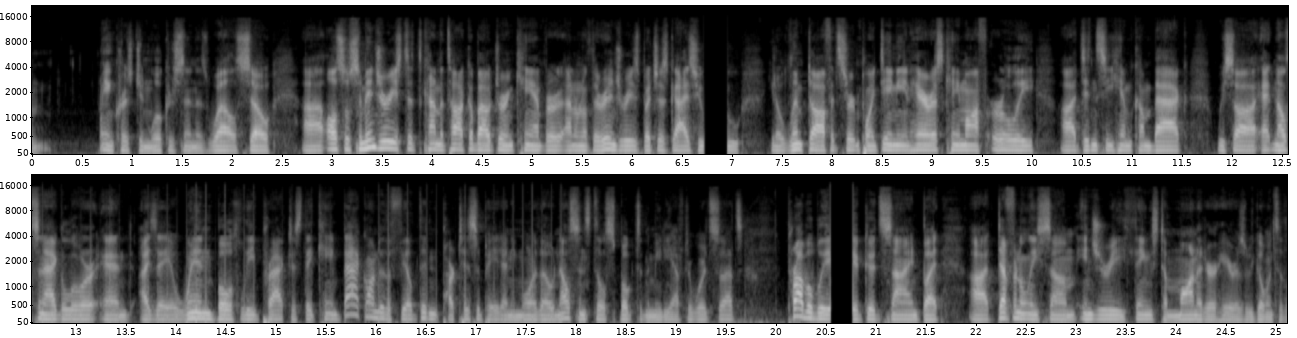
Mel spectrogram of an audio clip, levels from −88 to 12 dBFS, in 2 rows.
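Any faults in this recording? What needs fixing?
Two brief gaps point to a likely Bluetooth stall. Radio interference delayed packets, the headphone buffer emptied, and playback paused until the resent packets arrived. The speech drops to silence for about 241 ms from 6.71 to 6.95 s, right after "injuries but just guys", and resumes with "you know limped off". A second gap of about 228 ms runs from 20.54 to 20.77 s, between "afterwards so that's probably" and "a good sign". Keeping the phone close to the headphones, away from competing 2.4 GHz traffic, or using a wired connection would prevent these.

Periodic USB or driver dropouts run from 12.56 to 18.13 s, starting after "saw at" and continuing until "spoke to the media". A background task blocks the USB bus or audio driver every 0.096 s, and each time a few milliseconds of audio are skipped outright rather than filled. 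That produces around fifty evenly spaced ticks across the speech, roughly ten per second. Finding and disabling the offending background process or driver polling, or raising the audio buffer size, would stop them.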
